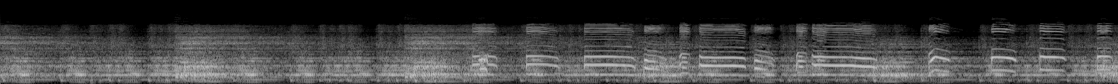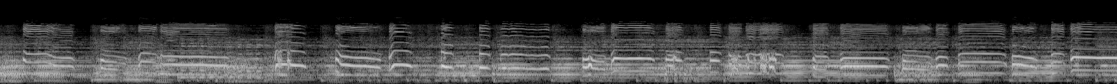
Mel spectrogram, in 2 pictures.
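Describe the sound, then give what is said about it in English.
A squeaky dog toy honks over and over in a rapid, uneven string of shrill, nasal squeals, loud and continuous with barely any pauses. “This is my squeaky toy with my dog.”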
